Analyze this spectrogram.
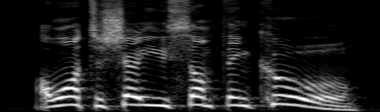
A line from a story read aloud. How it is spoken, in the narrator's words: I yelled so Viego would hear me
